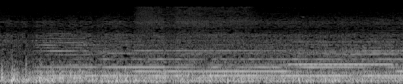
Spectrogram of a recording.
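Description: Diesel locomotive air horn sounding a long, steady multi-note blast, the departure signal of a passenger train.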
